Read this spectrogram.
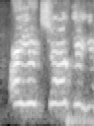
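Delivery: high, loud retold panic; loud worried cry; alarmed question. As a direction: call out in alarm as you burst in. Friend rushes in, alarmed.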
